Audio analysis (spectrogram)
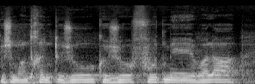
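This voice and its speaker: Noticeable background noise and audible room echo fill the clip. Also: man. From Cameroon. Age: 30s. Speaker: visual artist and body painter. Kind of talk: interview. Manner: halting, with repetitions.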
